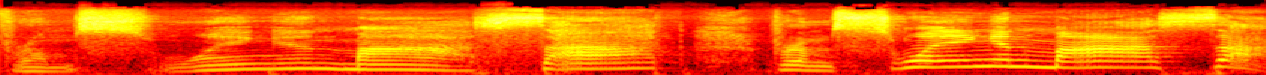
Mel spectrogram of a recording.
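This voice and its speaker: A put-on character voice, female-sounding and high-pitched, at a very slow pace. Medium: stage play. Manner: slow, ominous.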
